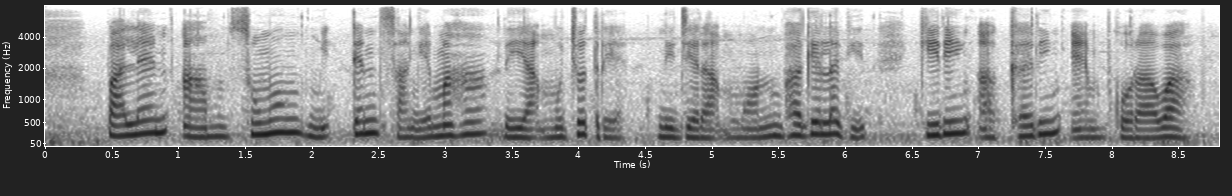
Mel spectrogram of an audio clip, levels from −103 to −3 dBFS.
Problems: none marked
